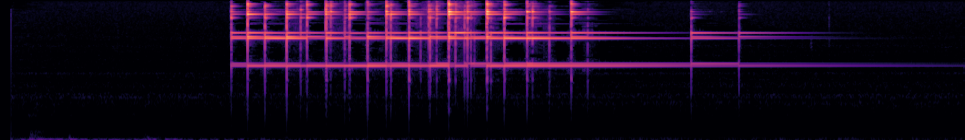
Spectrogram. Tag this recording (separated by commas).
Bell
